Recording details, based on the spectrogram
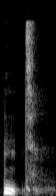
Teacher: Now sometimes people might struggle with that and they might want to put a vowel between those two consonants, but there's no vowel sound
